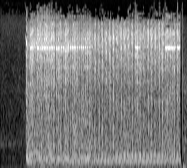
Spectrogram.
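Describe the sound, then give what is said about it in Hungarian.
A loud power drill starts abruptly and runs at a steady, grinding roar for about three seconds, then cuts off suddenly, drilling into a water main pipe in the street. No one speaks. “Azt én is tudom, apukám, de én ott fúrok, ahol mondják.”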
